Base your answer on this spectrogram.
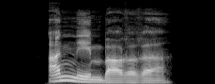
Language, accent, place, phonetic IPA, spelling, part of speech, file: German, Germany, Berlin, [ˈanneːmbaːʁəʁɐ], annehmbarerer, adjective, De-annehmbarerer.ogg
- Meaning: inflection of annehmbar: 1. strong/mixed nominative masculine singular comparative degree 2. strong genitive/dative feminine singular comparative degree 3. strong genitive plural comparative degree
